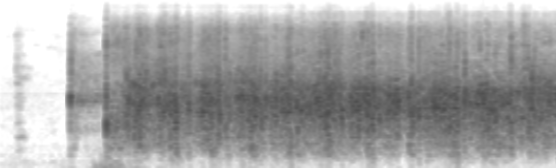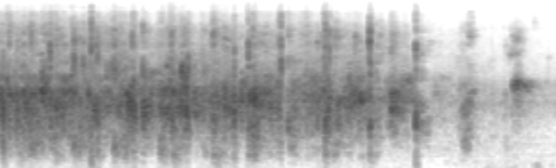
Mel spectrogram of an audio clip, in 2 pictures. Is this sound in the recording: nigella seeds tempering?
no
